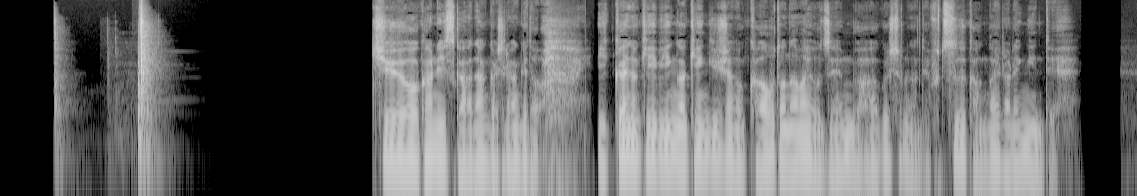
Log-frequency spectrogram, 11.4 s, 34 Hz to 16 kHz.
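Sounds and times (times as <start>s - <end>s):
door opening with latch clicks: 0.6s - 1.8s
speech: 3.8s - 10.8s.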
